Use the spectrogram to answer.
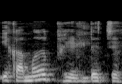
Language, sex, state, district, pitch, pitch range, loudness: Garhwali, female, Uttarakhand, Tehri Garhwal, 165 Hz, 155-185 Hz, -20 LUFS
